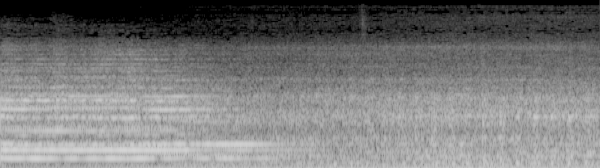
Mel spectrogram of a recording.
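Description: Amtrak Pacific Surfliner train's horn sounding a multi-note chord that drops slightly in pitch at the start and stops about two seconds in. The steady rumble of the passing bi-level passenger cars on the rails continues after it.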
